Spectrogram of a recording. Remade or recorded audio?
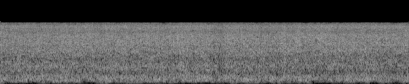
recorded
